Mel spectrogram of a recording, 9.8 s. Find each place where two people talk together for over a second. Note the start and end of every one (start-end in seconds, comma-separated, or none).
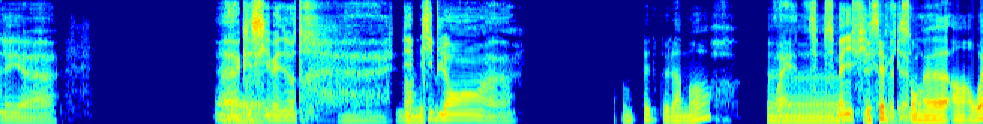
7.7-9.3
